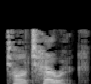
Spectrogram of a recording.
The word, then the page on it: tartaric: British English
